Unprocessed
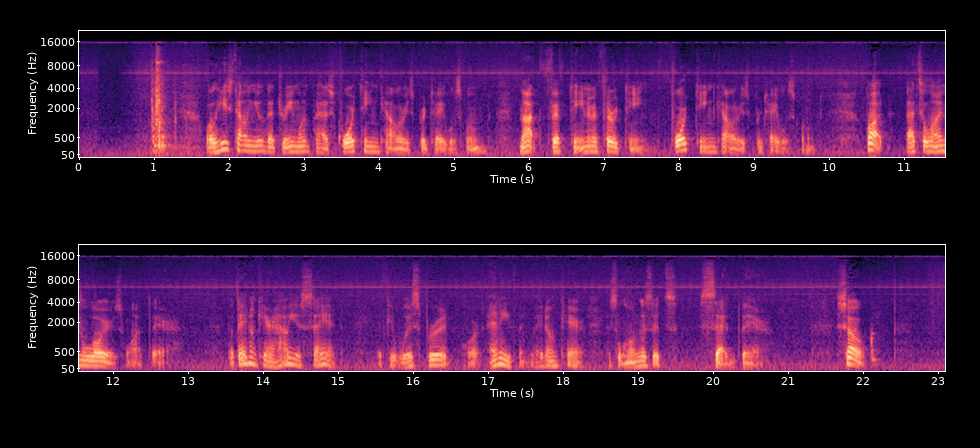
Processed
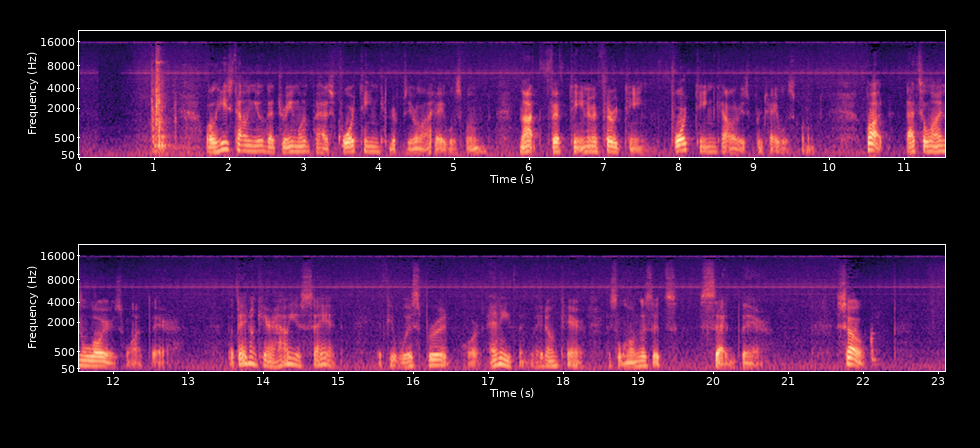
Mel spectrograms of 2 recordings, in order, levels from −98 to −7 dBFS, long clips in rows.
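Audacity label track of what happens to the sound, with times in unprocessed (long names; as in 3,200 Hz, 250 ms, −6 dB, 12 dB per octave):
4.070000	4.700000	reverse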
